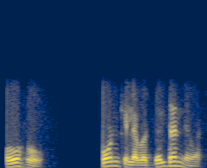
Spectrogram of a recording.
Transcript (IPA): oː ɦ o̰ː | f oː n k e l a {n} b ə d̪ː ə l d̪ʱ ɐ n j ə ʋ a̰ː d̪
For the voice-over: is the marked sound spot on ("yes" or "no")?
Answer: no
